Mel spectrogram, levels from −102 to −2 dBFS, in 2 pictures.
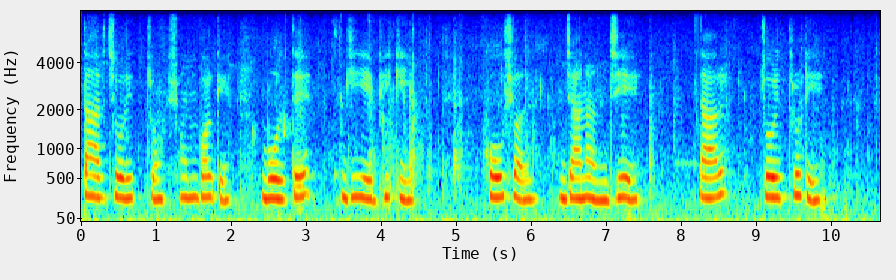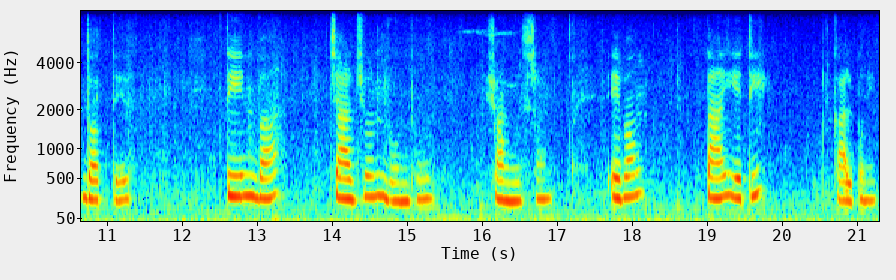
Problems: constant background noise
